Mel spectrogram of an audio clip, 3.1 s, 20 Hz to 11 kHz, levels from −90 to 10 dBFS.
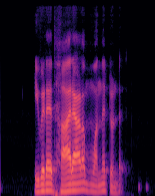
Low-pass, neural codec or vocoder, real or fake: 9.9 kHz; autoencoder, 48 kHz, 32 numbers a frame, DAC-VAE, trained on Japanese speech; fake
